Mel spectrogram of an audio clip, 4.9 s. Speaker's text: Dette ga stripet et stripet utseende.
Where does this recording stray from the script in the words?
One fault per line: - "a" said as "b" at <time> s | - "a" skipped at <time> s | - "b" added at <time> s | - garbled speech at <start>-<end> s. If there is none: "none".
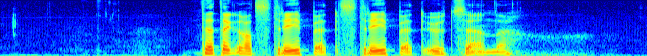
none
